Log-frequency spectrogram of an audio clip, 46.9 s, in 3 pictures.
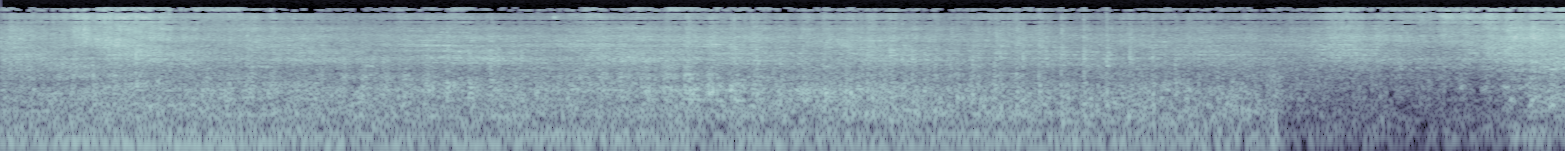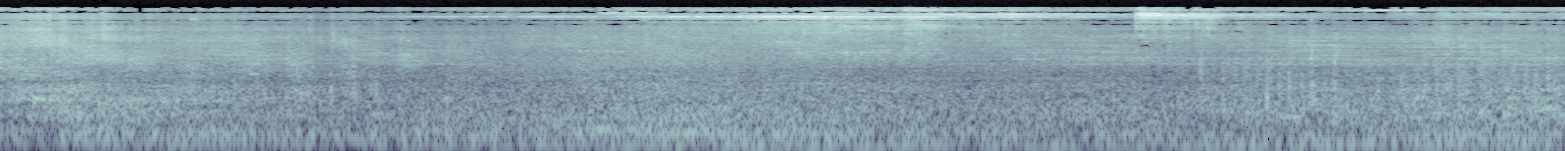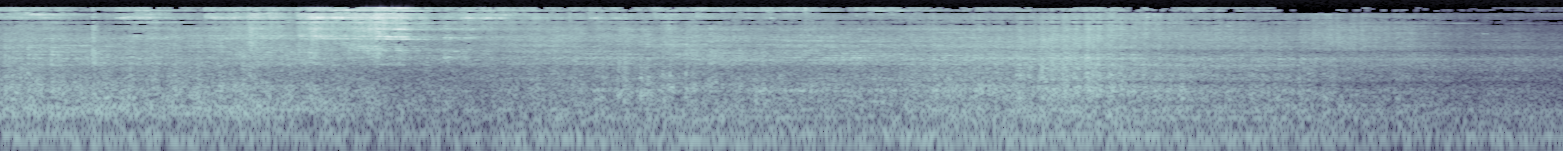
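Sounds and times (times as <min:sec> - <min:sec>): freight train wheels rumbling: 0:00.0 - 0:46.9
high wheel squeals: 0:21.0 - 0:26.4, 0:27.0 - 0:28.0, 0:34.0 - 0:36.4.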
